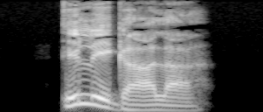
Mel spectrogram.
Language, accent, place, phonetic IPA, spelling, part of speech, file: German, Germany, Berlin, [ˈɪleɡaːlɐ], illegaler, adjective, De-illegaler.ogg
- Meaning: inflection of illegal: 1. strong/mixed nominative masculine singular 2. strong genitive/dative feminine singular 3. strong genitive plural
